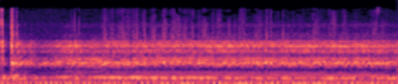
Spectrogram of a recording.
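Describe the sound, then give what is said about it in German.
A steady, loud buzzing drone with a rough, chainsaw-like rasp, a spider's amplified courtship vibration, holding constant for two seconds with no talking. “Naja, es hat auch was Kettensägeartiges.”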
